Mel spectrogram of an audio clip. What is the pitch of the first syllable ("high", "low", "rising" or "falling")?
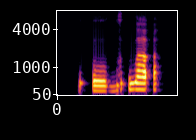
low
